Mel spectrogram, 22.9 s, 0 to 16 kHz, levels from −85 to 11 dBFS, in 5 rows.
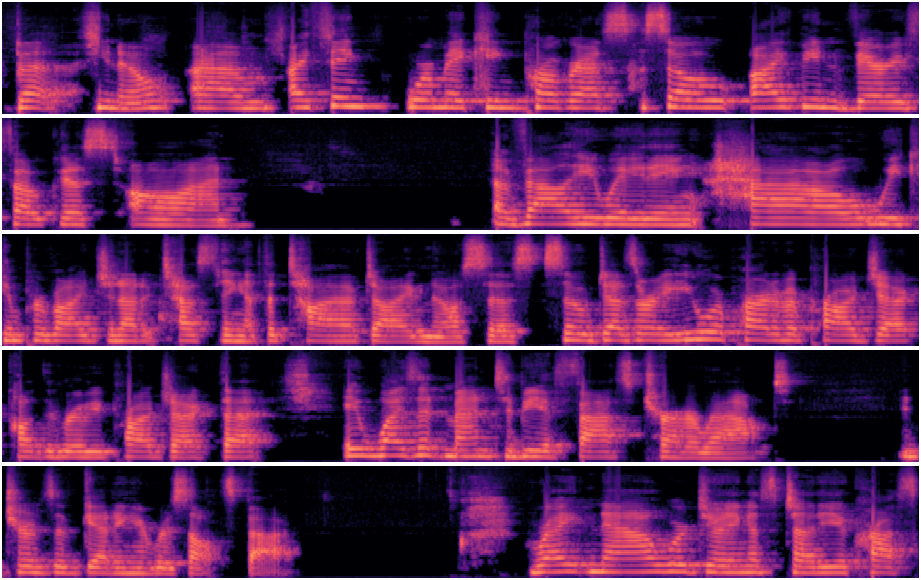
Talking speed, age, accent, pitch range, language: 160 wpm, 40-59, American, 190-225 Hz, English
